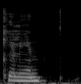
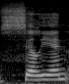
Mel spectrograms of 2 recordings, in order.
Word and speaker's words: Cillian: I love Killian. Obviously, one of the probably best Irish actors of all time. It hurts my soul when I hear people call him Cillian.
